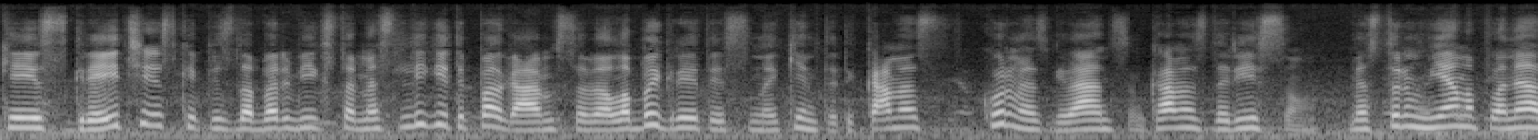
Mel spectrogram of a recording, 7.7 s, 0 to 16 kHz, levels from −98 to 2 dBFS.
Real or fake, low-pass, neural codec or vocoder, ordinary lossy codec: fake; 14.4 kHz; autoencoder, 48 kHz, 128 numbers a frame, DAC-VAE, trained on Japanese speech; AAC, 64 kbps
